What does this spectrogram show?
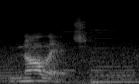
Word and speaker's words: knowledge: K is not pronounced when it comes before an N. For example, knife, no, knee, knock, not, knowledge.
